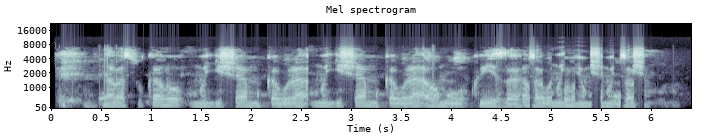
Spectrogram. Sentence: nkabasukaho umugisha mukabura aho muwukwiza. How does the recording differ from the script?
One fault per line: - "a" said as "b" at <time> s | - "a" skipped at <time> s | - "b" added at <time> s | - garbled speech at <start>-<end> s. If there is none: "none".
- "umugisha mukabura" added at 2.6 s
- garbled speech at 4.7-5.9 s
